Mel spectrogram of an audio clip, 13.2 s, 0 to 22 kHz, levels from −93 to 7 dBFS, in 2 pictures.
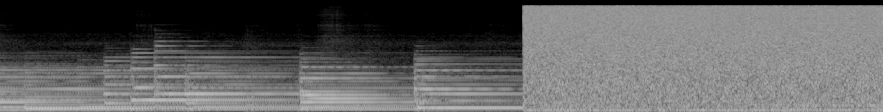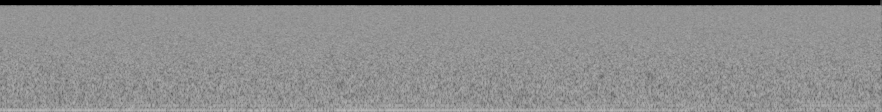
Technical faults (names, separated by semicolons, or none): wrong sample width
